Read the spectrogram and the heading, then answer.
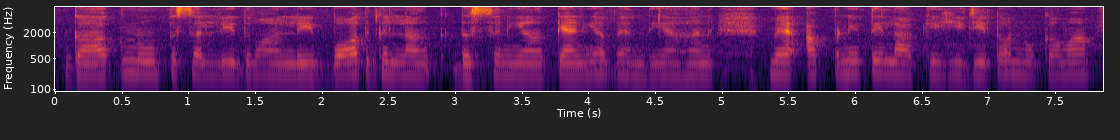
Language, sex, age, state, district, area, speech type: Punjabi, female, 30-45, Punjab, Mansa, urban, spontaneous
